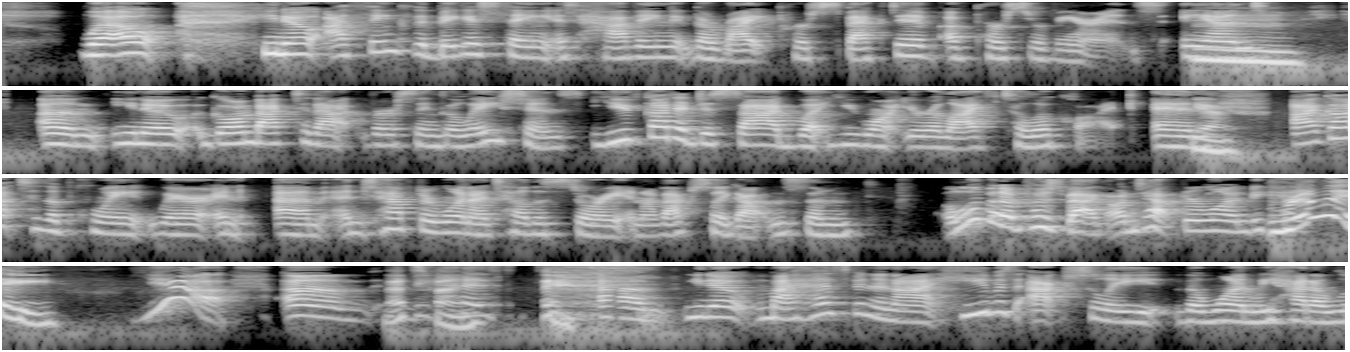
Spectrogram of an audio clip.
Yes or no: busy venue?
no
